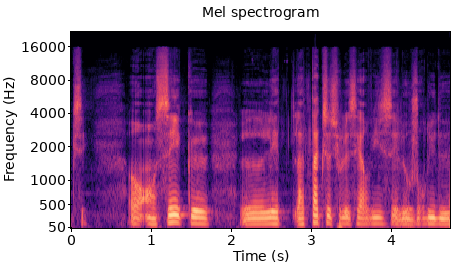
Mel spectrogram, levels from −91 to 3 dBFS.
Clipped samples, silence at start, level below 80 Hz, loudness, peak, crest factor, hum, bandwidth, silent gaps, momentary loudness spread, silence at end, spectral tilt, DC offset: under 0.1%; 0.05 s; -44 dBFS; -16 LUFS; 0 dBFS; 16 dB; none; 15.5 kHz; none; 14 LU; 0 s; -5 dB/octave; under 0.1%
